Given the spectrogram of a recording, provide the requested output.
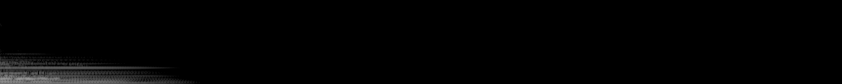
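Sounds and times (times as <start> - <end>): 
singalong song: 0.0 - 1.4.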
